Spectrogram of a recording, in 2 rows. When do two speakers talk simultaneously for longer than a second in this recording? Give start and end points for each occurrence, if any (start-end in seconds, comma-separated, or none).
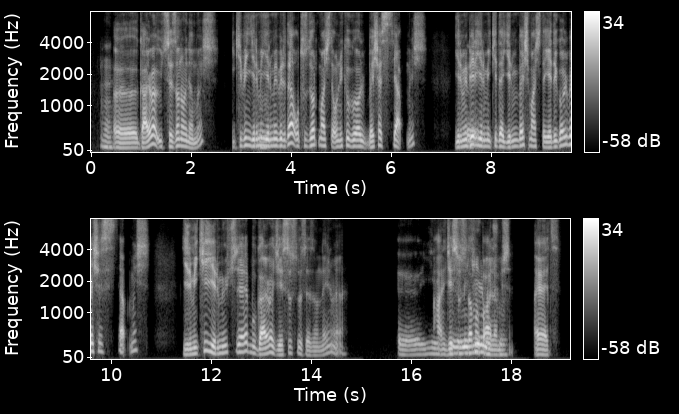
16.4-17.9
